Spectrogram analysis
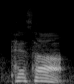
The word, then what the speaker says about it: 태사: 퇴사 아괄 노나라의 노나라의 태사 악하고 악에게 노나라 태사에게 음악에 대하여 말씀하셨다입니다이 태사는 이제 이렇게 대사라고 쓰였지만 대라고 써놓고 이제 테라고 읽는 경우들이 종종 있는데 이런 경우인데 퇴사라는 것은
